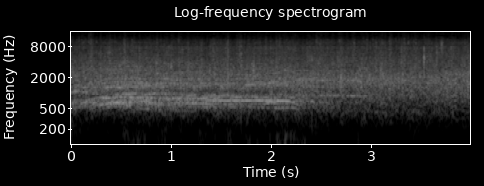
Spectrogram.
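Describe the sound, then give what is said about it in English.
Loud, steady applause from many hands clapping in a dense, continuous wash that holds for about four seconds, with no voices or gaps. “Clap your hands for a brave child.”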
